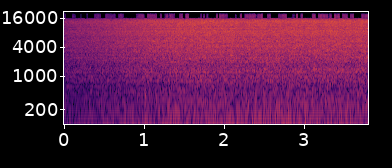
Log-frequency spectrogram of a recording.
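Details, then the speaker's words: Home-built CNC minimum quantity lubrication system at start-up pre-lube: steady hard hiss of air and oil mist lasting too long, delivering too much lubricant as a mist cloud; pre-lube high-flow time set too long. "So I'm not completely happy with the pre-lube at the start of the machine cycle, because it's actually delivering far too much lubricant."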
